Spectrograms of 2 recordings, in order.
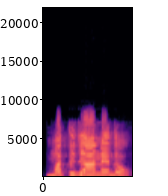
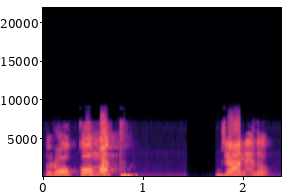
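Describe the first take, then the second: First: मत जाने दो run together as one phrase; pause before मत. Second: रोको मत joined and raised, a clear break, then जाने दो; pause after मत. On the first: Teacher showing how pause changes meaning, मत grouped with जाने दो. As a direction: join मत onto जाने दो, higher pitched, with no break inside. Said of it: "एक विराम चिन्ह का प्रयोग किया". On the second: Teacher forms second sentence for pupils, pause moved to after मत. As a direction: halt after मत, then give जाने दो separately. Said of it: "दूसरा वाक्य मैं ऐसे बनाती हूं". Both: Shown as a demonstration.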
